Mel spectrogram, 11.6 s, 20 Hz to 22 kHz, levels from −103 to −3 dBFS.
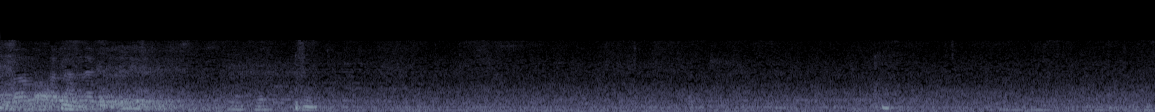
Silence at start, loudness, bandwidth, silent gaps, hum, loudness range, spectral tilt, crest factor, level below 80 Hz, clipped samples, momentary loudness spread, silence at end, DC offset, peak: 0 s; -56 LUFS; 5 kHz; none; none; 11 LU; -8.5 dB/octave; 22 dB; -68 dBFS; under 0.1%; 14 LU; 0 s; under 0.1%; -34 dBFS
